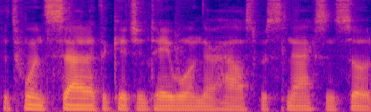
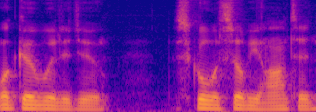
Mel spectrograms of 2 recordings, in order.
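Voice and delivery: plain

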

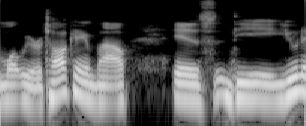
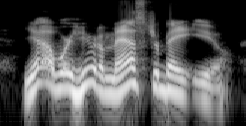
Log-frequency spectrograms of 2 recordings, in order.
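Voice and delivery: put-on, sudden, high, swooping hollered outburst; 6 semitones higher, 3 dB louder than usual. Retelling a friend's line to people passing in the hallway: imitating a friend yelling. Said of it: "my buddy just yells".

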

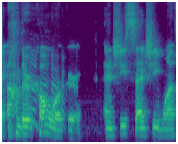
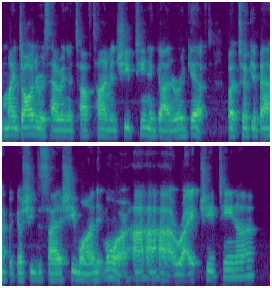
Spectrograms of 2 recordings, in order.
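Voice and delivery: normal talking voice

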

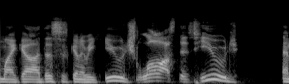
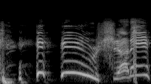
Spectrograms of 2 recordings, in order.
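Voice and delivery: put-on very high, squeezed-up old-miner voice. Mocking a bad sound-alike from a game video, old miner voice. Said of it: "they made him sound like an old miner".

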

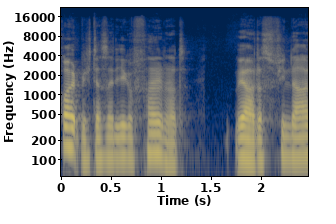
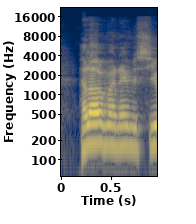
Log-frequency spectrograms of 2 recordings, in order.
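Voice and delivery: very loud, pitched-up announcing voice; 7 semitones higher, 9 dB louder than usual. Retelling the IT guy's third try at introducing himself, really loud. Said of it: "erst beim dritten Mal fängt er an, wirklich so laut zu sprechen".

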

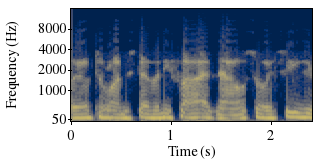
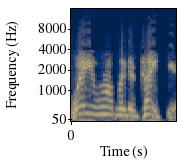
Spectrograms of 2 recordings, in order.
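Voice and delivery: put-on Texan accent, pitched way up high; 9 semitones higher than usual. Retelling what the man pointing the gun said, in a Texas accent impression. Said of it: "this is my best impression of a Texas accent".

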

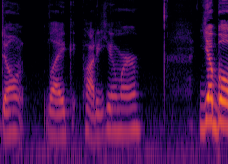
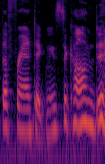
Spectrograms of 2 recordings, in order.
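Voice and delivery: usual speaking voice

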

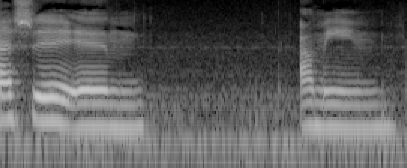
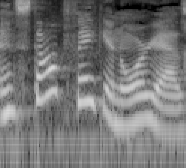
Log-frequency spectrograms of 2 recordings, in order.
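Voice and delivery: ordinary talk, nothing marked

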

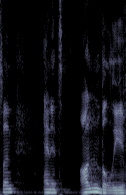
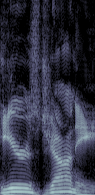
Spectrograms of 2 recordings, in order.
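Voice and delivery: very loud, intense, full-out belting shout; 3 semitones higher, 9 dB louder than usual. Showing off a practised impression of an intense actor: Jack Nicholson impression. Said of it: "I've really been working on my Jack Nicholson".

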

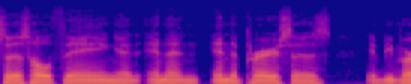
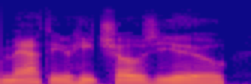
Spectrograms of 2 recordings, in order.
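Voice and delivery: normal talking voice

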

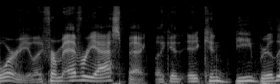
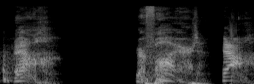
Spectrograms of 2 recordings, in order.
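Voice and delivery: put-on disgruntled old man's voice. Imitating an anime writer as if he were Vince McMahon: Vince McMahon voice. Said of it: "That's Vince McMahon".

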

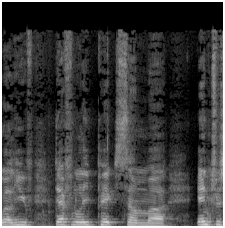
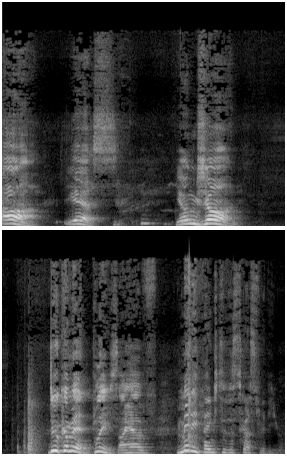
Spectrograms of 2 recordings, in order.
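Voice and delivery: loud, glad, delighted tone; 3 semitones higher, 5 dB louder than usual. Game master voicing a character who sees Jean enter, delighted welcome. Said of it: "his eyes brighten and his face lights up".

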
